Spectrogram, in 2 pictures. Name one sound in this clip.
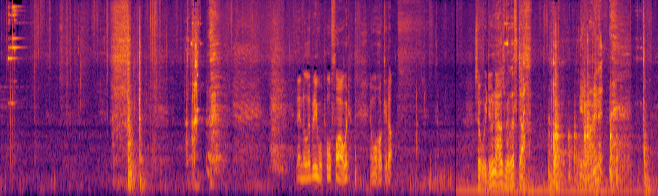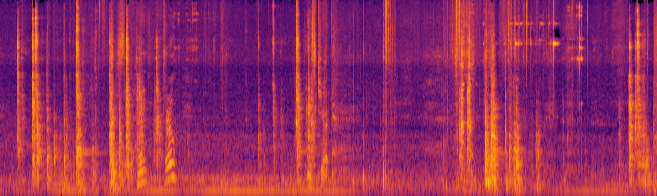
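Metal parts clank and click as a tow bar is handled and fitted.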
